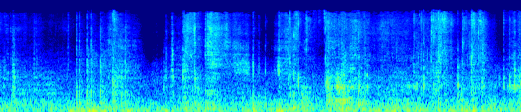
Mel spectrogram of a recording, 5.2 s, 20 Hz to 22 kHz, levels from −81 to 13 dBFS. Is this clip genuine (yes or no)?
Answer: yes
